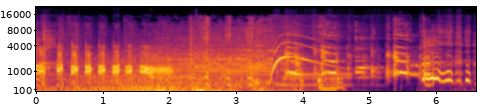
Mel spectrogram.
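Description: A rooster crows loudly several times against busy background noise and other sounds.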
